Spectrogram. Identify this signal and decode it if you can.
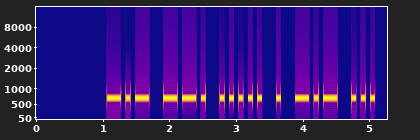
Morse code, heard as a keyed tone, about 17 wpm, 700 Hz. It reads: KG5EKS
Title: USA Call Signs - 6 Characters - Repeated 2x - 17wpm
